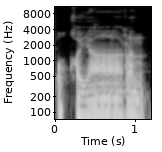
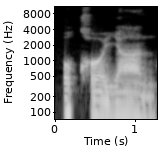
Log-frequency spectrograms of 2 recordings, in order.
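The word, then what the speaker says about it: okuýan: For example, we don't say okuyarın, we say okuyan. So we do not pronounce these two sounds, re and I, okuyan, and we make a longer.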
